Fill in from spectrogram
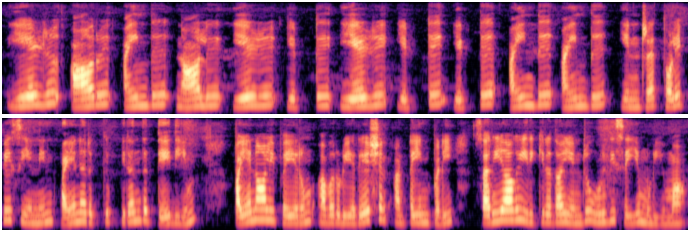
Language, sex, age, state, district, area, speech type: Tamil, female, 18-30, Tamil Nadu, Nagapattinam, rural, read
